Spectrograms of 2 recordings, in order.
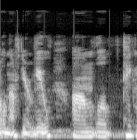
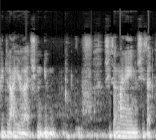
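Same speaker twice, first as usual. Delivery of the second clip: ordinary talk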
